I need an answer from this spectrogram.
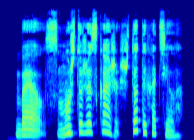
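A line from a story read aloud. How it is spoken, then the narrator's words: Weary drawl. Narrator (Russian): устало протянул Маркус, когда сестра в очередной раз решила обсудить совместную поездку к матери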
